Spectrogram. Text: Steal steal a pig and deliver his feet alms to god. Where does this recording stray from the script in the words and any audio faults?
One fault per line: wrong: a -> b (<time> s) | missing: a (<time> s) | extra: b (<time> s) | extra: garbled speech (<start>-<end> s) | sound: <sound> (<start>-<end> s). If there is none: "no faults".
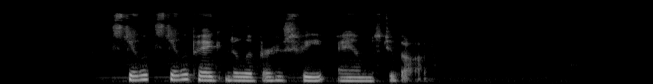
no faults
